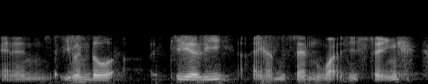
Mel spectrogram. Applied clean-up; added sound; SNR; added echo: neural separator model SepFormer DNS4.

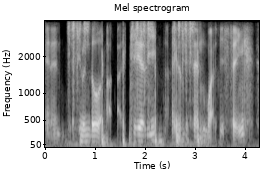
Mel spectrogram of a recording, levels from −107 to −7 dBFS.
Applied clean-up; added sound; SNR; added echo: neural diffusion model UNIVERSE++.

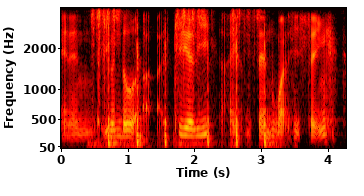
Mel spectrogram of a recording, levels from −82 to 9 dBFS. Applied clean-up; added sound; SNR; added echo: neural mask model RNNoise.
